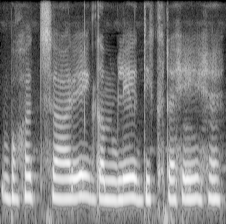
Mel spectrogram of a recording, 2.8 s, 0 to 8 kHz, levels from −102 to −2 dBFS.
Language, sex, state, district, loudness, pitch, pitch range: Hindi, female, Uttar Pradesh, Lucknow, -11 LUFS, 235 Hz, 230-245 Hz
